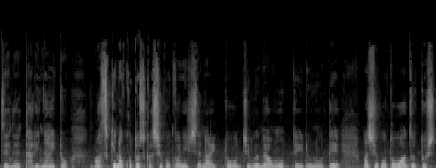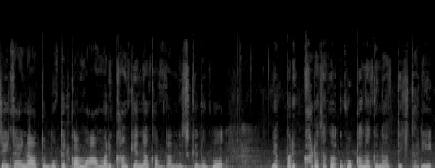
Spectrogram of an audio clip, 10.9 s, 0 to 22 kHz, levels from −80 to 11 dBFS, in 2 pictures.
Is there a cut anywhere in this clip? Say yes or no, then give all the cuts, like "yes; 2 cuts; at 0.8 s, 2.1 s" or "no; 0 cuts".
yes; 1 cut; at 1.1 s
